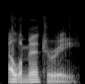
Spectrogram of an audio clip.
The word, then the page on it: Alimentary: American English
